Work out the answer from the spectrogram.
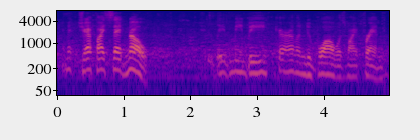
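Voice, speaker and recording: A woman's voice: sits low, lively intonation, unhurried, crowd noise. A woman playing a guarded, uneasy suburban neighbor who speaks tersely and hesitantly in an audio drama. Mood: irritated. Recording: muffled sound under clear music. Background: music.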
